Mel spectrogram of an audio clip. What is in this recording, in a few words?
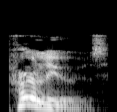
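"purlieus", British English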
